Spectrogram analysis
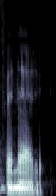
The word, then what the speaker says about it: Fanatiq: I call it Fanatiq, but he pronounces it Fanatic.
